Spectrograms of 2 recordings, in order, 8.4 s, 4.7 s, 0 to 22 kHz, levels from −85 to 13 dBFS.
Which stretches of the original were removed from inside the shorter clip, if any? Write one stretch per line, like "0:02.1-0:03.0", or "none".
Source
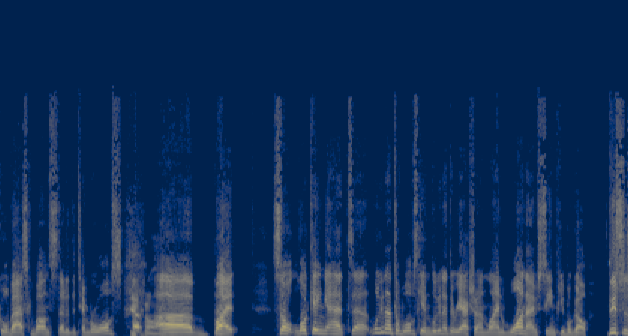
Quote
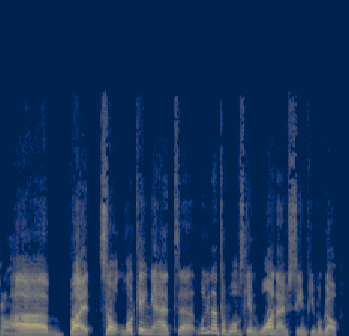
0:03.2-0:03.6
0:05.7-0:06.8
